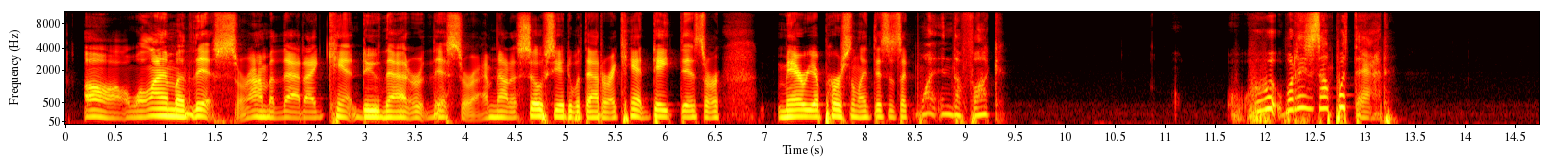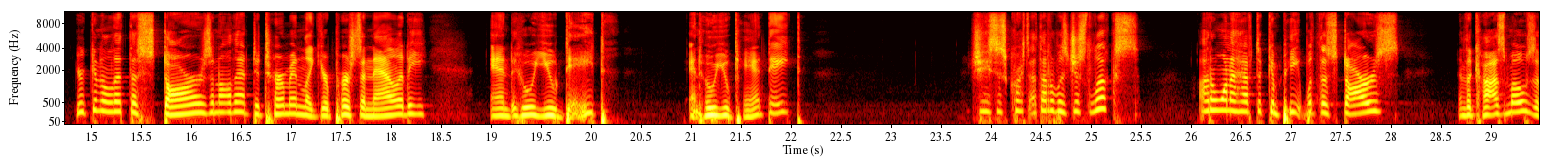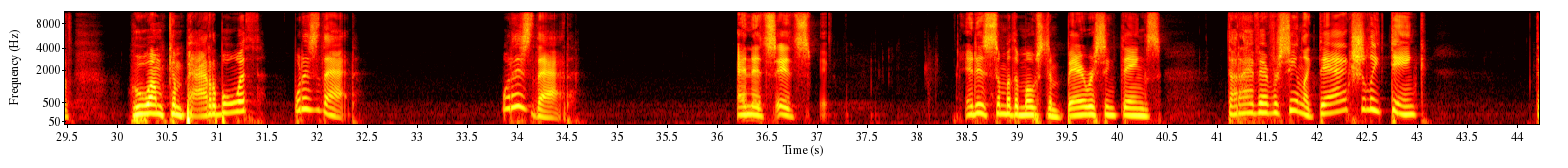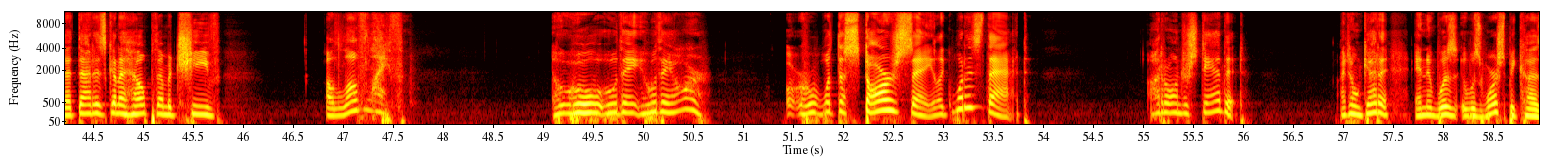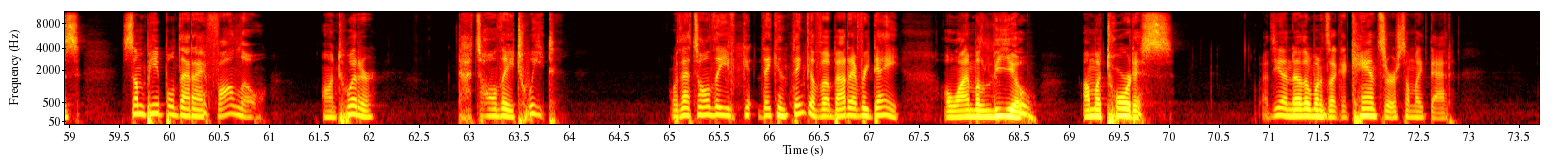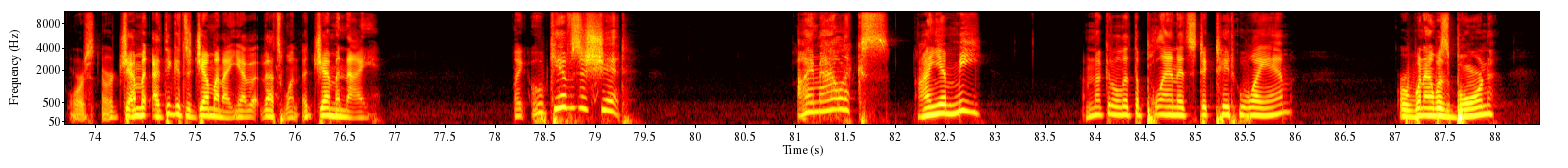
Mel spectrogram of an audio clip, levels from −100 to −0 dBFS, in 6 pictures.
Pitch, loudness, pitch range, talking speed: 190 Hz, -23 LUFS, 155-230 Hz, 160 wpm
